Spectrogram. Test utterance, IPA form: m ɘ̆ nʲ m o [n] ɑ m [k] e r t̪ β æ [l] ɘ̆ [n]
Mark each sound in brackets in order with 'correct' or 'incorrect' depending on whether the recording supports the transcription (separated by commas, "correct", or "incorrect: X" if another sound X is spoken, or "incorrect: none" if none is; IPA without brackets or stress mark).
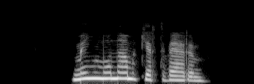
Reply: correct, correct, incorrect: ɾ, incorrect: m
